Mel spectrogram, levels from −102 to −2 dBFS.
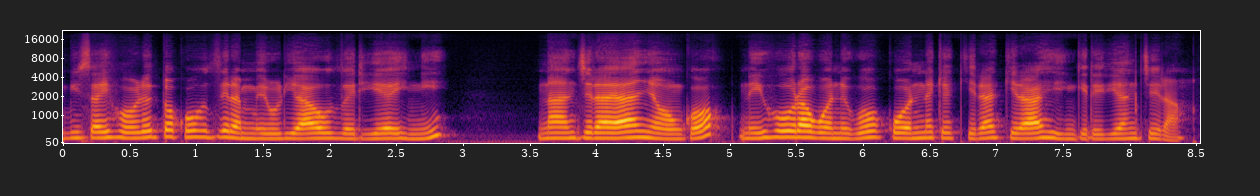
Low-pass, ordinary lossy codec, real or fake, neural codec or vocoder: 19.8 kHz; none; fake; autoencoder, 48 kHz, 32 numbers a frame, DAC-VAE, trained on Japanese speech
